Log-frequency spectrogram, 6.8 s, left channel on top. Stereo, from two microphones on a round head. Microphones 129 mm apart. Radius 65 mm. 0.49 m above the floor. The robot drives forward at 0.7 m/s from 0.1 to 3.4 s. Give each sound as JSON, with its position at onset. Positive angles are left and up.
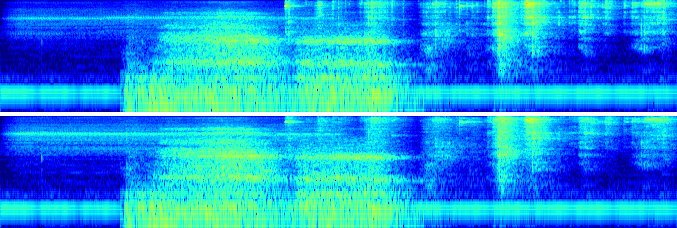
{"t": 1.2, "sound": "breathing", "side_deg": -75, "distance_m": 1.7}
{"t": 2.9, "sound": "keys jangling", "side_deg": 45, "distance_m": 0.7}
